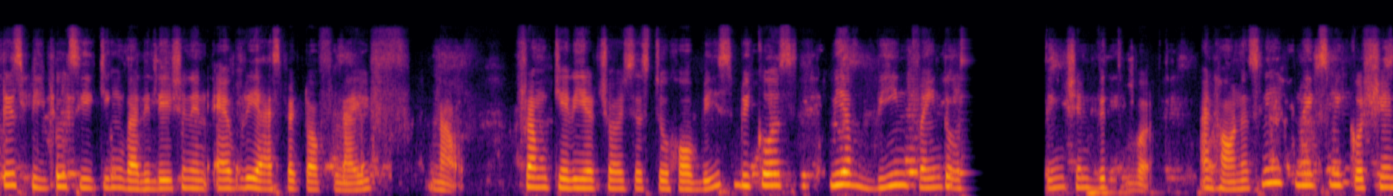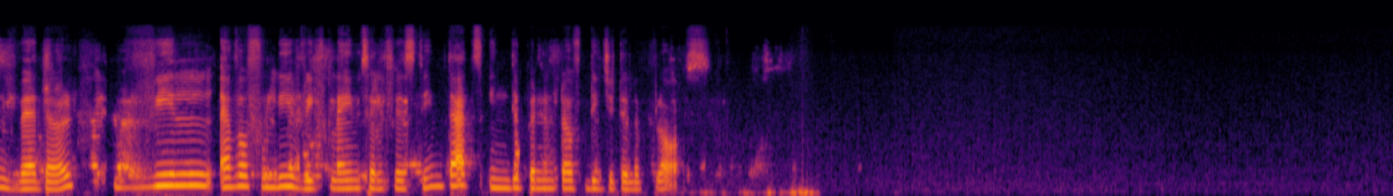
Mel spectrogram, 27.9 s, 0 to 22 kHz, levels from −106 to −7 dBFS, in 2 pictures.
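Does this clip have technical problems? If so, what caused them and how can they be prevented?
Yes. There is an echo leak in eight stretches: 0.0–2.44 s, 3.23–5.53 s, 6.94–7.15 s, 7.5–12.18 s, 12.68–15.52 s, 16.27–18.40 s, 19.04–19.53 s and 19.85–21.76 s. A delayed copy of the speech trails the original. It is mostly about 10 dB below it, and fainter at 3.23 s, 6.94 s and 19.85 s. The delay grows from about 0.53 s to 0.64 s. The likely cause is a loudspeaker on the far end whose echo canceller let its pickup through. A headset or a better-tuned echo canceller would prevent it.

There is also a long network dropout from 9.61 to 10.46 s, about 0.84 s of lost audio. The last sound is stretched into a brief fading tail. Then about 0.7 s of silence follows, and the speech resumes with that part missing. Packets most likely stopped arriving for that stretch. A steadier connection, with a larger jitter buffer or forward error correction, would prevent it.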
